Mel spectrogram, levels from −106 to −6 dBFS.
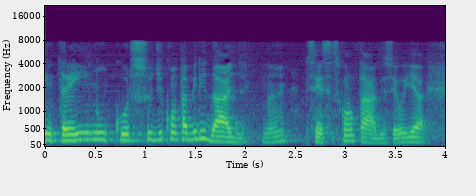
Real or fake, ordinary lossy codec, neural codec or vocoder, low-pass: real; none; none; none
